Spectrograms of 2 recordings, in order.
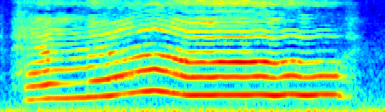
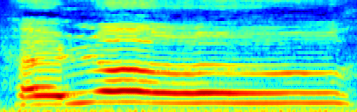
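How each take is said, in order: First: It is said in a high falsetto. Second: It is said in a deep baritone.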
